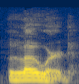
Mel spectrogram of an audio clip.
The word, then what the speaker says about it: Lord: But I guess they wanted 2 syllables for Lord, because many I've heard pronounce Lord as lowered.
